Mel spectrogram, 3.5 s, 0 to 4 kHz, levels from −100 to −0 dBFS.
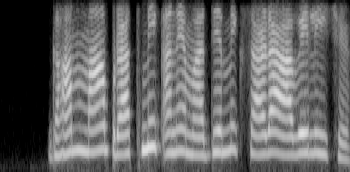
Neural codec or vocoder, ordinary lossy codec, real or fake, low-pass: codec, 16 kHz in and 24 kHz out, 0.9 kbps, LongCat-Audio-Codec, fine tuned four codebook decoder; Opus, 16 kbps; fake; 3.6 kHz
